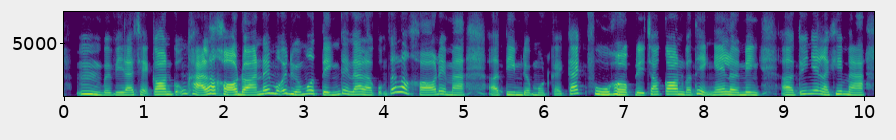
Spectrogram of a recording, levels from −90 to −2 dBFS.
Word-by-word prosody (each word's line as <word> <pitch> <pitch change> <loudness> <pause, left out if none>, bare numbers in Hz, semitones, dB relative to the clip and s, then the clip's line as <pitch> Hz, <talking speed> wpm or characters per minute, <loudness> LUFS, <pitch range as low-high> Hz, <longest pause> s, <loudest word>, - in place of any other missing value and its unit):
Ừm, 280 -7 +2
bởi 210 -1 -6
vì 215 0 -4
là 215 0 -1
trẻ 230 -2 -6
con 255 0 +3
cũng 265 +6 -5
khá 305 -1 +3
là 325 - +6
khó 250 -6 +5
đoán 230 +2 +2
đấy, 330 - +2
mỗi 320 -1 -1
đứa 265 -5 0
một 315 +6 0
tính, 230 +1 -1
thành 305 -5 -3
ra 255 0 +1
là 220 -2 0
cũng - - -12
rất 385 - +1
là 390 - 0
khó 225 -4 0
để 275 0 -2
mà, 210 -3 -3 0.3
ờ, 200 - -3
tìm 230 -3 -1
được 215 0 -5
một 200 -2 -9
cái - - -9
cách 330 +3 0
phù 255 -4 +2
hợp 245 -3 +3
để 210 -4 -1
cho 255 +5 -3
con 265 -1 +3
có 225 - -4
thể 295 -5 0
nghe 235 +3 -1
lời 235 -3 +2
mình. 220 -1 0 0.3
Ờ, 230 -1 -1
tuy 285 - -3
nhiên 310 0 -3
là 245 -3 0
khi 275 +4 -2
mà, 215 -5 -1
245 Hz, 280 wpm, -22 LUFS, 225-280 Hz, 0.3 s, là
